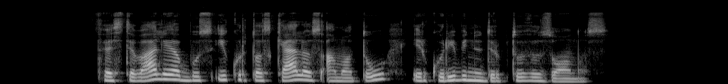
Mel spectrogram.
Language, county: Lithuanian, Vilnius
